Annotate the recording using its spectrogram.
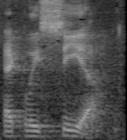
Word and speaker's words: ekklesia: Now the Greek word, I've written it there for you, is ekklesia.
